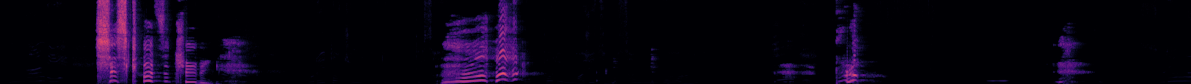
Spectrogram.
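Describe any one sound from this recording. A young man laughs loudly into a microphone.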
